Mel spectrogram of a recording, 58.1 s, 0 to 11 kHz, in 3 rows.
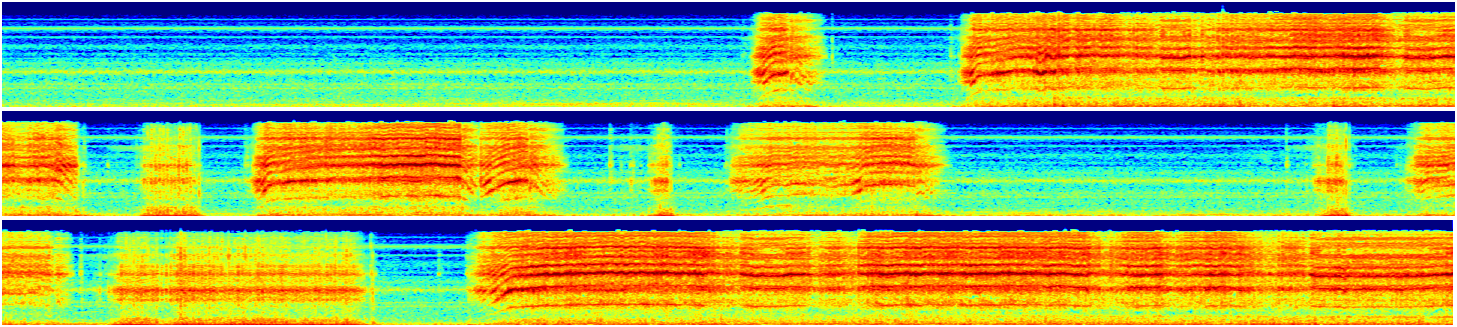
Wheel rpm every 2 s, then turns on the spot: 0, 0, 0, 0, 10, 10, 100, 170, 160, 150, 30, 100, 140, 30, 40, 80, 0, 0, 10, 50, 20, 20, 70, 160, 160, 160, 160, 160, 160.
20-22 38-44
